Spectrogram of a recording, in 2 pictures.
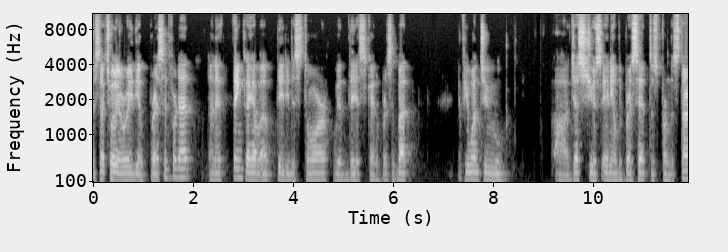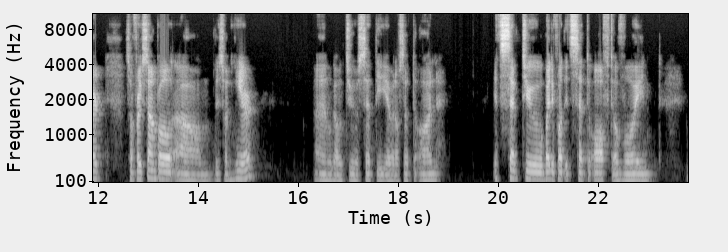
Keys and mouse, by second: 20.1 F9.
